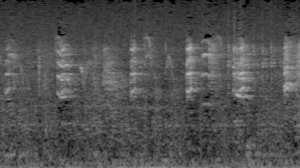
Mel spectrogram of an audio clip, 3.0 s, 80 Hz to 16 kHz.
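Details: Marbled duck at S'Albufera on 6 June 2023 gives a run of short, nasal, squeaky notes, about seven in three seconds at a steady pace, over a faint low rumble.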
